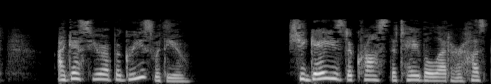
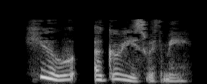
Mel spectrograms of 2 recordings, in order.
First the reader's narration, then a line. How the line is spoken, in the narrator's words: she said gently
